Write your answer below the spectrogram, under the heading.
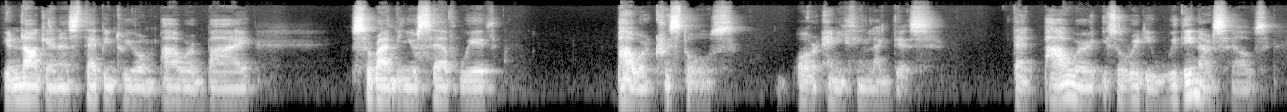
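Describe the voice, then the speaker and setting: A man from southern Switzerland giving reflective interview answers as a guest, speaking deliberately in short phrases with pauses. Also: sits low, fairly even intonation, bright, forceful tone. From Switzerland, southern part. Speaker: author and ayahuasca facilitator, interview guest.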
